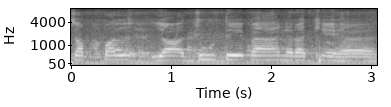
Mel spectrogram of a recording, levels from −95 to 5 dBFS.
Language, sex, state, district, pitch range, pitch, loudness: Hindi, female, Haryana, Jhajjar, 170-195 Hz, 185 Hz, -12 LUFS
